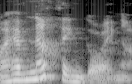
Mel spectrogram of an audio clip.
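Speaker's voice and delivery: ordinary talk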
